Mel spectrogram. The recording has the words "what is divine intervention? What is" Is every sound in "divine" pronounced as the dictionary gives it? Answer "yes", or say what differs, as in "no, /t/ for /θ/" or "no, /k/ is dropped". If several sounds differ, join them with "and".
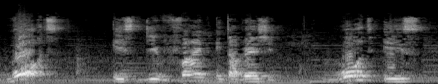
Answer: yes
